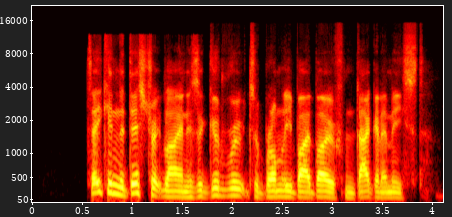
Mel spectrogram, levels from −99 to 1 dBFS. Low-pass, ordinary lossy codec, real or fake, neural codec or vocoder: 14.4 kHz; Opus, 16 kbps; fake; autoencoder, 48 kHz, 128 numbers a frame, DAC-VAE, trained on Japanese speech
